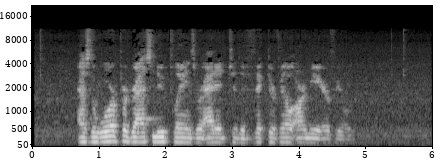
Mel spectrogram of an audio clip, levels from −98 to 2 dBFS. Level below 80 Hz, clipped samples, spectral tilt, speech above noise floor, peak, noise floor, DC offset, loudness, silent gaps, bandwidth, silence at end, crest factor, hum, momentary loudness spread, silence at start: -58 dBFS; under 0.1%; -6.5 dB/octave; 33 dB; -4 dBFS; -53 dBFS; under 0.1%; -20 LUFS; none; 11.5 kHz; 1.25 s; 18 dB; none; 12 LU; 0.65 s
